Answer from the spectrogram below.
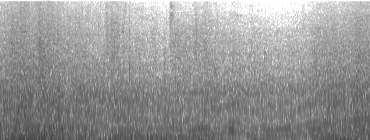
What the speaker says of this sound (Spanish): Madre mía, cuánto coche por aquí.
